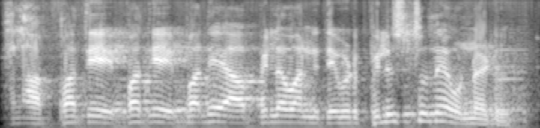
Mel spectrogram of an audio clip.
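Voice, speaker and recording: A man's voice: a little high, moderate pace, faint music behind. A male preacher telling a story dramatically and emotionally during a sermon in a church. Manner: dramatic, emotional, acts out the voices. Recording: echoey church hall.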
